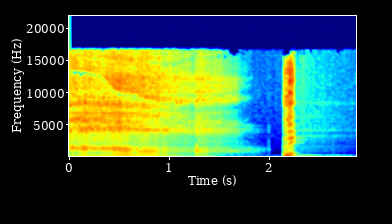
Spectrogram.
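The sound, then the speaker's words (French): Loud, rough snoring of a wolf taking a nap: a drawn-out rumbling snore that fades over about a second and a half, then a brief silence and a short, sharp snort. “Le loup ronflait si fort qu'un chasseur qui passait par là l'entendit.”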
